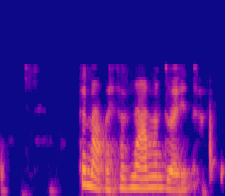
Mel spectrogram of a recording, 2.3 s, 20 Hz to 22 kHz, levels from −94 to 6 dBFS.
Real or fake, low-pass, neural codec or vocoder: fake; 5.4 kHz; codec, 16 kHz, 2 kbps, FreqCodec, larger model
